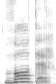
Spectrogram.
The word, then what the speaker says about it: water: Whereas the word underneath it, water, water, water. As you can see, I broke up the syllables for you there. Va, ter. It's 2 syllables. The A is open, ends on a vowel, which means it's a long sound, va, and then ter.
